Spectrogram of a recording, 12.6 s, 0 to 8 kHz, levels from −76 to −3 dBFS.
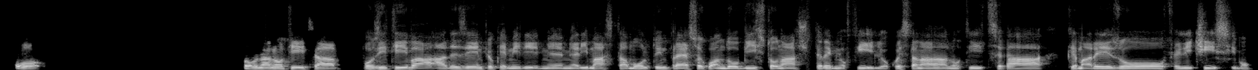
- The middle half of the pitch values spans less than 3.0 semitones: No, average, 3.9 semitones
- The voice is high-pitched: No, low, 115 Hz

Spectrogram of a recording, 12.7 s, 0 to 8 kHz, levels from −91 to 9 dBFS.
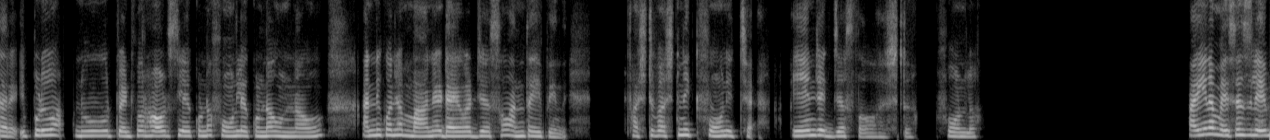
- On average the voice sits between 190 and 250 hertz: No, very high, 260 Hz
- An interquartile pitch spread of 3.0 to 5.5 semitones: No, narrow, 2.6 semitones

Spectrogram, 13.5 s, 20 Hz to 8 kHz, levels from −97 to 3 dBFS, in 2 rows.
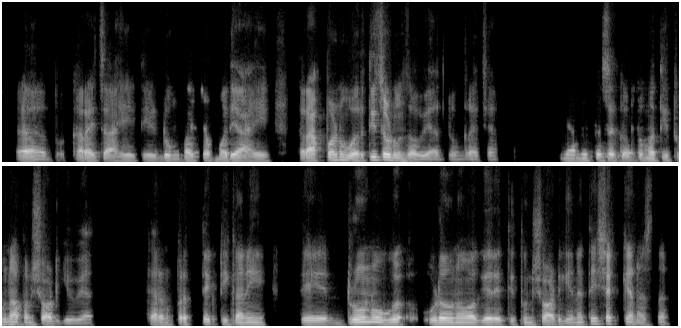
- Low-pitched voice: Yes, low, 105 Hz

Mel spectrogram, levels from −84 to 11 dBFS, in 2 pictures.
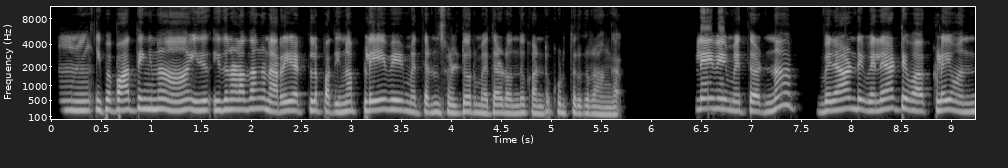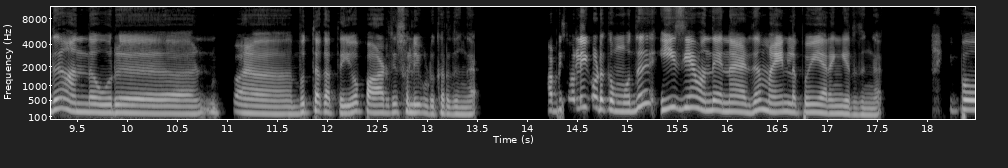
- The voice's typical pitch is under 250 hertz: Yes, high, 215 Hz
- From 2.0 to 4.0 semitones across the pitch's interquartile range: No, average, 4.8 semitones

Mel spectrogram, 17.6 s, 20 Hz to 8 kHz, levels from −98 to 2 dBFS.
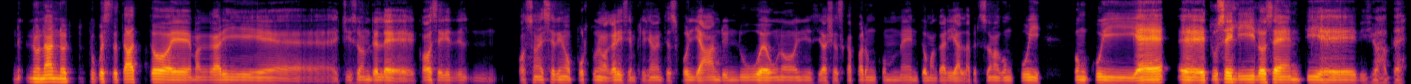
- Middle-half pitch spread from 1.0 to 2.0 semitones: Yes, narrow, 1.6 semitones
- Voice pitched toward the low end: Yes, very low, 95 Hz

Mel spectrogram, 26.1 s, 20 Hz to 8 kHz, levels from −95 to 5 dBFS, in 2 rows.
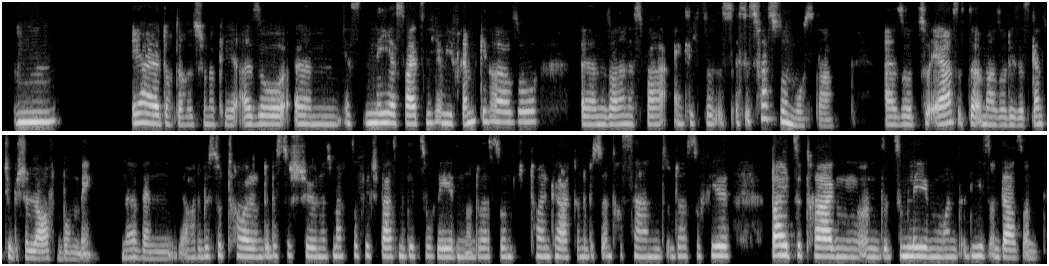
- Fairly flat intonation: Yes, narrow, 2.3 semitones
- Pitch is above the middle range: Yes, high, 195 Hz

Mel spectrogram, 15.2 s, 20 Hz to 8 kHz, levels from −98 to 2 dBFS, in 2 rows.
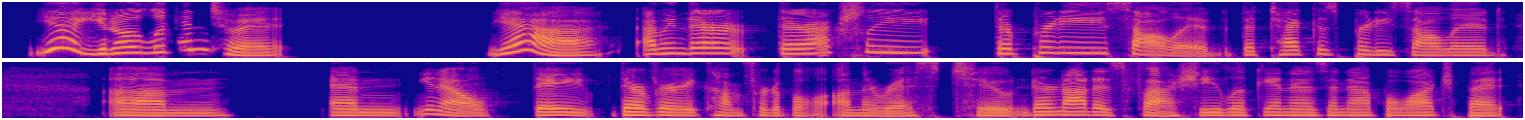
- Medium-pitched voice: Yes, medium, 170 Hz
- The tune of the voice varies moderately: No, wide, 8.1 semitones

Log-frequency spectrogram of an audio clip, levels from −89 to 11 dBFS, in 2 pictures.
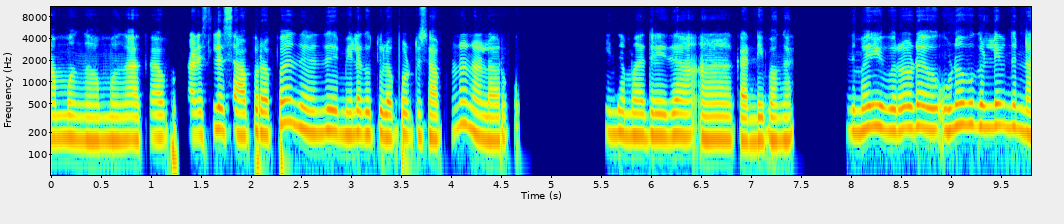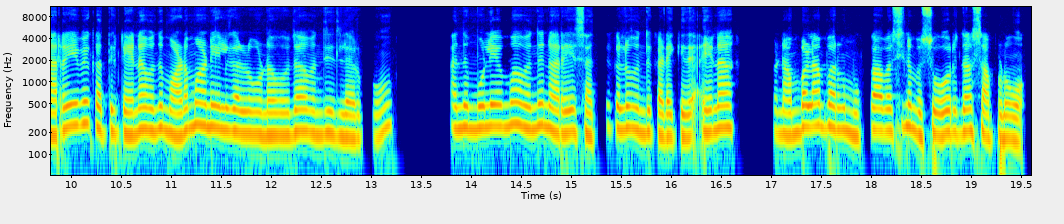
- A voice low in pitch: No, high, 195 Hz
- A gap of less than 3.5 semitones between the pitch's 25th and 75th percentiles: No, average, 3.8 semitones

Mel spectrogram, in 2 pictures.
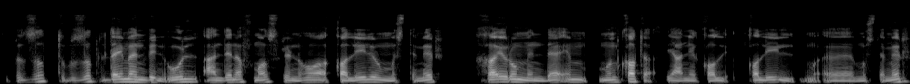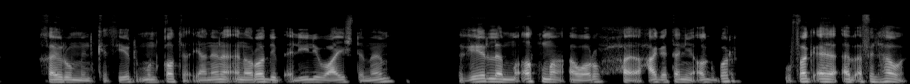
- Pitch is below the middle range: Yes, low, 110 Hz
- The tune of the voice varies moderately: Yes, average, 3.7 semitones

